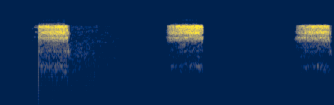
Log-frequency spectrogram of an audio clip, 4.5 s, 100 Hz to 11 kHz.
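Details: Barn owl owlet at a nest box at night, 4:31 am on 2 June 2023, looking around outside: three harsh, hissing screeches, each about half a second, separated by long silent gaps.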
